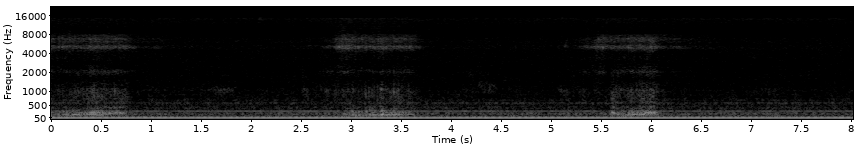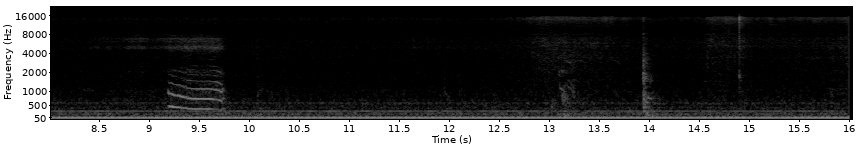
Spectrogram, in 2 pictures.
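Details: Short horn-like snorts about every three seconds over a steady hum from a male cat falling asleep and fidgeting as he dreams; snoring.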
